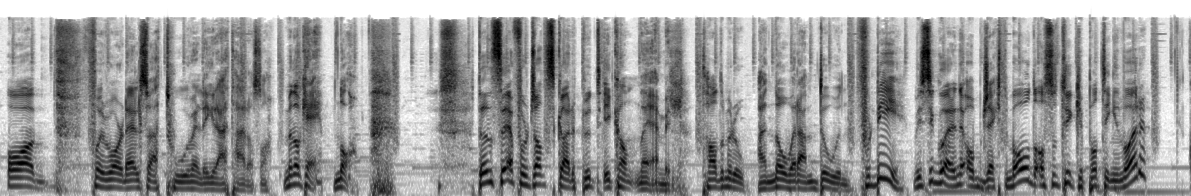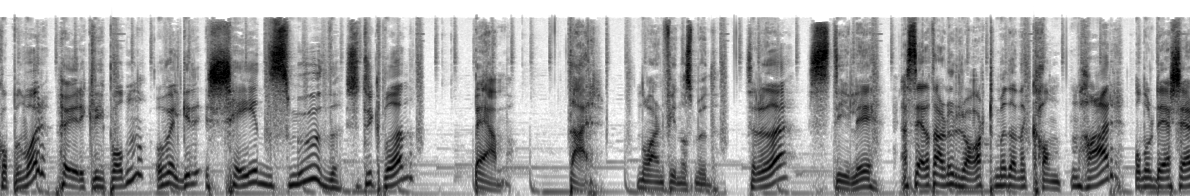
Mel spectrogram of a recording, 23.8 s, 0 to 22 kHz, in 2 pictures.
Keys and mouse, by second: 0.3 click, 9.1 click, 9.1 middle click, 10.4 click, 12.9-16.4 drag, 17.5-19.9 drag, 20.5 shift+drag, 20.8 Tab, 20.8 click, 21.8 drag, 22.2 click, 23.0 click, 23.2 shift+3, 23.4 click.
